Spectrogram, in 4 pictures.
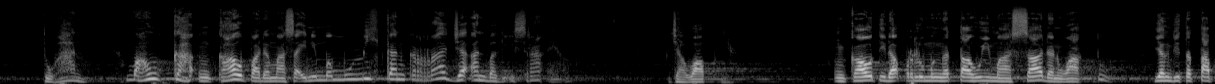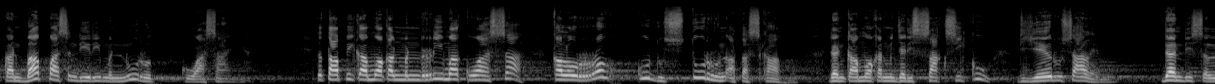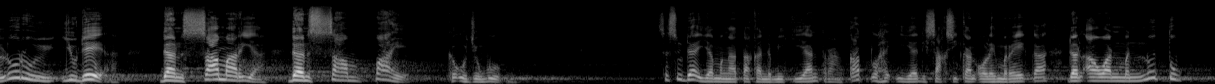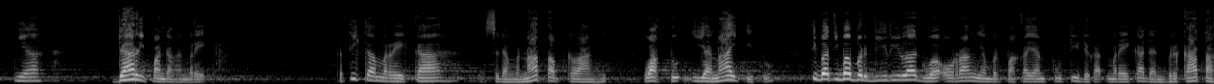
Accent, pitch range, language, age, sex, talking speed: native, 140-225 Hz, Indonesian, 30-49, male, 110 wpm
